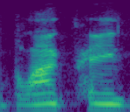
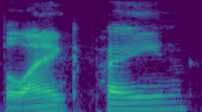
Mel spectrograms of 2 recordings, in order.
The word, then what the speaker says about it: Blancpain: All right, I do want to talk about a little about the new thing that iRacing has, which is their new Blancpain GT Series.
